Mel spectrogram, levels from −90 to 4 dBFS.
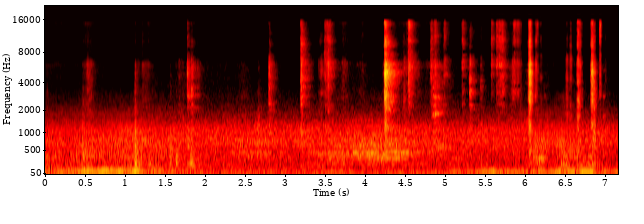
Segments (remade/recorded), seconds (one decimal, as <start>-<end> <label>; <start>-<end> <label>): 0.0-1.5 remade; 1.5-5.9 recorded; 5.9-6.7 remade; 6.7-7.2 recorded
